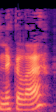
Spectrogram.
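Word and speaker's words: Nicolas: Love, Nicola, aka who your parents named you after, because we realized until after we had chosen Nicholas's name that Nicholas in French is pronounced Nicola.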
